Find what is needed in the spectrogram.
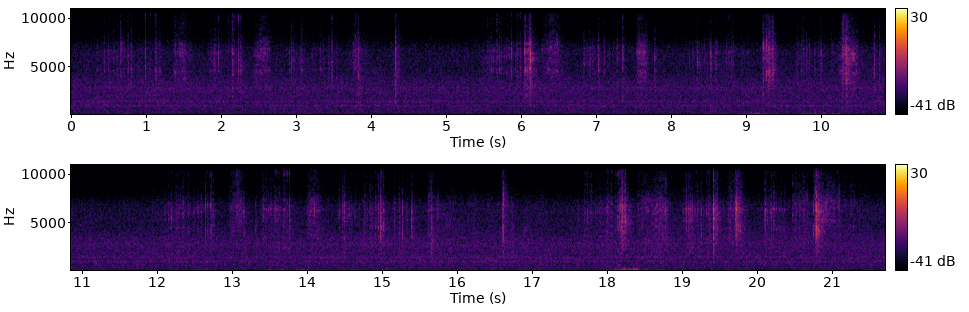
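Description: Scissors snipping slits into a sheet of craft paper, short crisp cuts at irregular intervals, over a steady background hum. A few low bumps of the paper and hands against the table come in the middle and near the end.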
